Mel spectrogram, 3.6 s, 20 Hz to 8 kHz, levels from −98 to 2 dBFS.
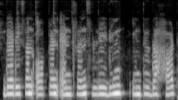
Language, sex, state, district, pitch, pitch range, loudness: English, female, Arunachal Pradesh, Lower Dibang Valley, 210 Hz, 200-220 Hz, -16 LUFS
